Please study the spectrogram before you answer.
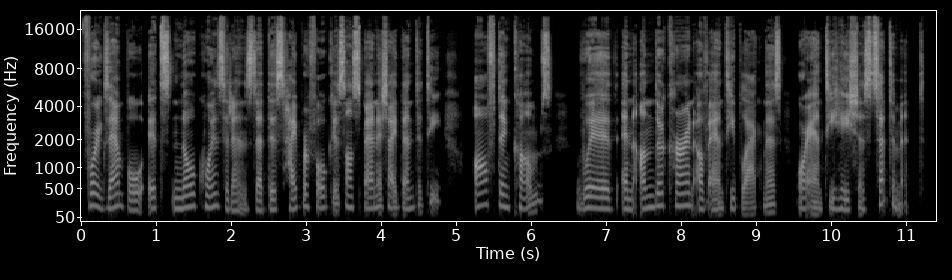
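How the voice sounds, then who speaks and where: A woman from the Dominican Republic hosts her own podcast, sharing a personal reflection with earnest conviction. Her voice is low and gravelly, and she takes her time. The sound is close and dry, with no room around it. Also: expressive, measured pace, no room sound. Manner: earnest, preachy, asks rhetorical questions. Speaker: podcast host.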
